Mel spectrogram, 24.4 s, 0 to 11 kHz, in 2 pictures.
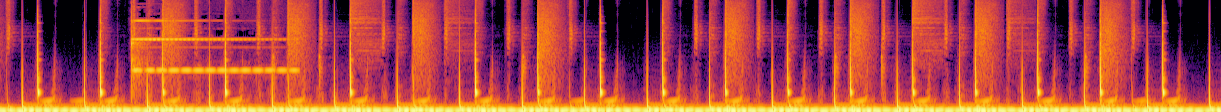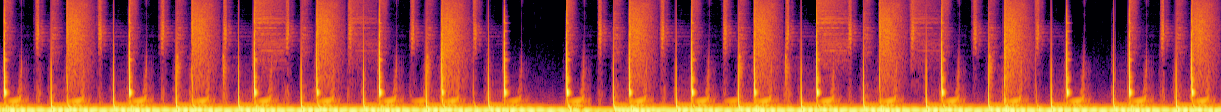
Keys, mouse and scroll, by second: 0.8 click, 0.9 click, 1.6 click, 2.9 click, 3.6 click, 4.5 click, 6.3 click, 6.8 click, 7.0 click, 7.9-8.3 drag, 9.1 click, 10.2 click, 11.3 click, 12.2 click, 13.3 click, 14.0 click, 15.0 click, 15.7 click, 16.8 click, 17.4 click, 19.1 click, 19.7 click, 19.9 click, 21.9 click, 23.2 shift+drag, 24.3 click.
